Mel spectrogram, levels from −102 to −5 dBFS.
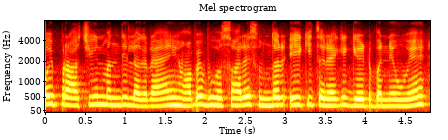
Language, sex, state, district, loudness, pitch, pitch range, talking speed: Hindi, female, Uttar Pradesh, Shamli, -18 LUFS, 240 Hz, 225-250 Hz, 225 wpm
